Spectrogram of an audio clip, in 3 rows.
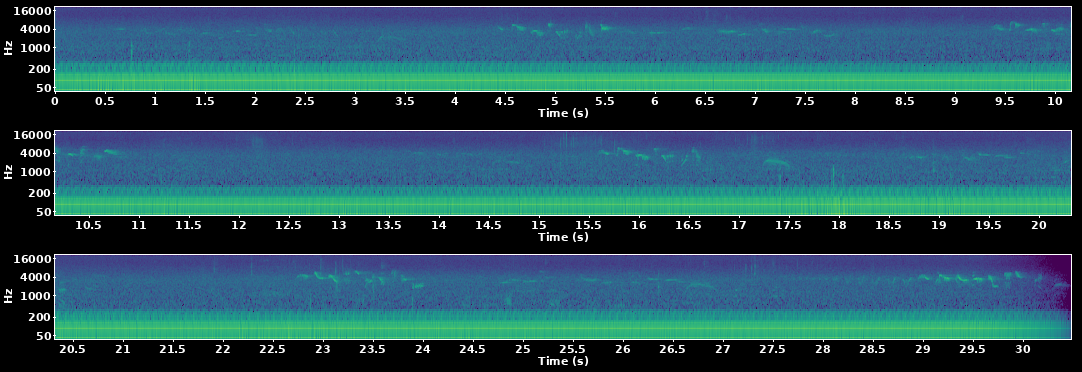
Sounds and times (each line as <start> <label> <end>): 0.0 buzz is coming form a big municipal garbage disposal facility 30.4
14.9 crows going astray 30.1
